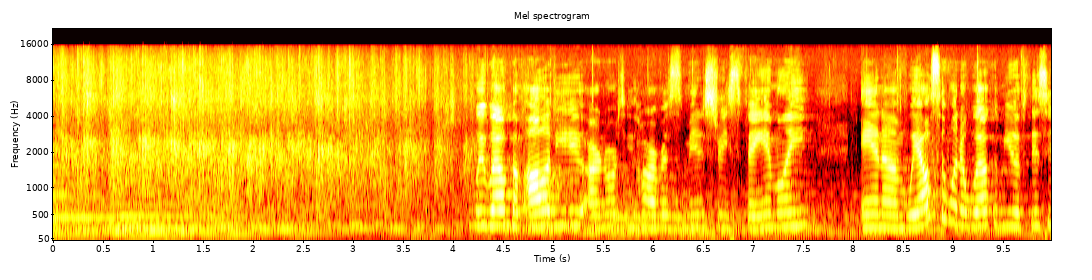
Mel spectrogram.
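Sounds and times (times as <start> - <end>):
church congregation applauding during a Sunday morning service: 0.0 - 5.2
speech: 4.2 - 9.9.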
